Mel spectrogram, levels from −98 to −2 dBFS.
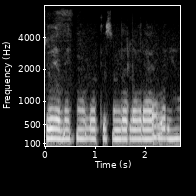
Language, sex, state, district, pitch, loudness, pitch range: Hindi, female, Bihar, Supaul, 200 Hz, -16 LUFS, 200-210 Hz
